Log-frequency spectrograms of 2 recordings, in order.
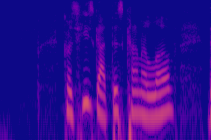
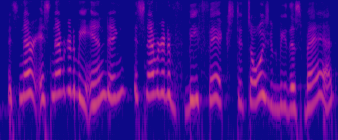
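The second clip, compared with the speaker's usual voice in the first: higher, whiny hopeless thoughts; self-pity voiced higher; despairing inner voice; 9 semitones higher than usual. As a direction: play your own doubt, high and defeated. Voicing her despairing thoughts.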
